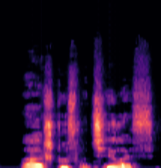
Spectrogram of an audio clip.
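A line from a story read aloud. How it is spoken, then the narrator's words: Strained, forced out. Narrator (Russian): выдавил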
